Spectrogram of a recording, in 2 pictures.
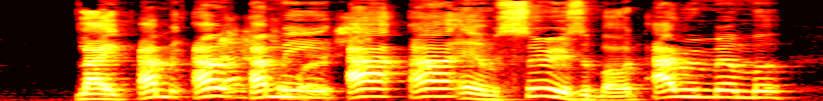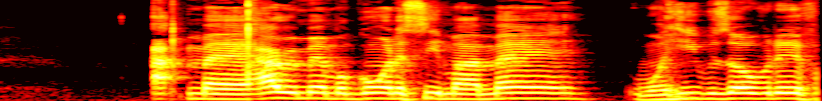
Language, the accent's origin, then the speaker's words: English; Washington, District of Columbia, United States; You grew up uptown. I grew up on the South Side.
